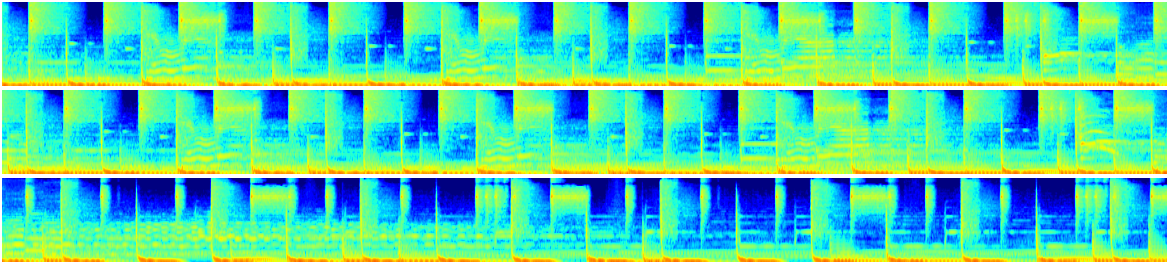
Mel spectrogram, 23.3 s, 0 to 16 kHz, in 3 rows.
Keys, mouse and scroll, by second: 1.5 shift+middle click, 1.8 Tab, 1.9 click, 2.2 Tab, 2.2 2, 2.3 click, 3.2 shift+d, 3.6 p, 3.9 Tab, 4.3 click, 4.7 Tab, 4.8 1, 5.1 click, 5.3 middle click, 5.9 g, 6.7 a, 7.9 click, 8.6 middle click, 9.1 e, 10.2 middle click, 10.3 a, 10.5 scroll up 1, 10.7-11.3 scroll down 1, 11.3 middle click, 11.7 e, 14.8 3, 15.2 shift+d, 15.6 p, 15.9 Tab, 16.0 click, 16.6 Tab, 16.7 2, 16.9 click, 17.2 a, 17.4 middle click, 17.5 s, 19.3 middle click, 19.6 e, 22.7 3, 22.8 shift+click, 23.0 x.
